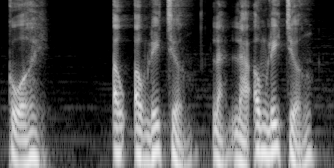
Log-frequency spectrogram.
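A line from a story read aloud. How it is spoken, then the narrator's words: Trembling voice. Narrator (Vietnamese): Anh Sử bấy giờ run rẩy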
